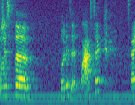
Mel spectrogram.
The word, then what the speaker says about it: Vlasic: So just the, what is it, Vlasic? Is that how you say it? Vlasky? Oh, I can't see. Vlasic? Oh, Vlasic, yeah.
